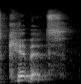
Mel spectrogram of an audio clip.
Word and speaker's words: kibitz: It's kibitz.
